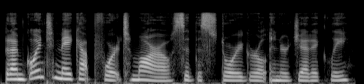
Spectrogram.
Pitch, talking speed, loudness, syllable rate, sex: 205 Hz, 245 wpm, -20 LUFS, 6.3 syllables/s, female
